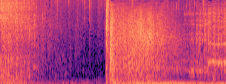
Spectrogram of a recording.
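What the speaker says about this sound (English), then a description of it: "Being chased by a ghast." In the Minecraft Nether, a ghast fireball bursts with a sudden loud boom, followed by a rumbling roar, all heard close in the game's sound.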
